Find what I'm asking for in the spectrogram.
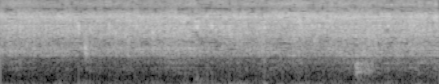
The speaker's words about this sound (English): So here's his pot. This is the lid. So he does a lot of his searing, a lot of his cooking onions.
